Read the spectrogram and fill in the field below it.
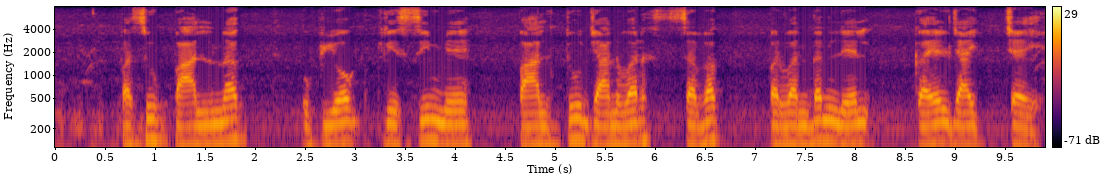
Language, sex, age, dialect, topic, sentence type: Maithili, male, 31-35, Bajjika, agriculture, statement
